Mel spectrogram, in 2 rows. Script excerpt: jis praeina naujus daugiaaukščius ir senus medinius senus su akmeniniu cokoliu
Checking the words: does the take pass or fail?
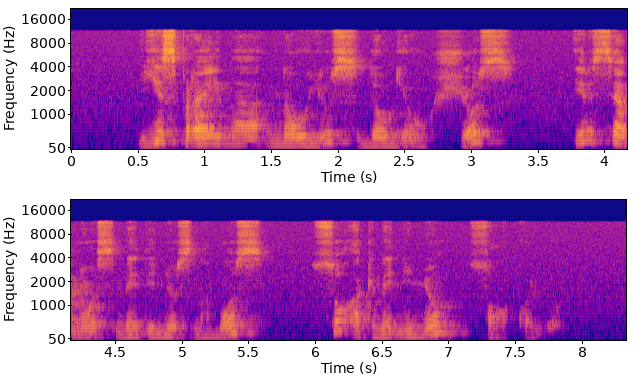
fail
